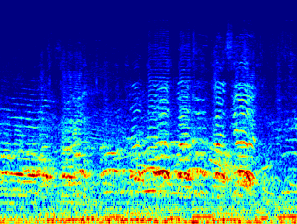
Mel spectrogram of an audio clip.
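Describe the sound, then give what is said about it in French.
A crowd of health workers demonstrating in La Paz, with many voices shouting and chanting together in a loud, continuous mass that swells and rises in bursts. “Alors aujourd'hui et depuis plusieurs semaines, les professionnels de santé manifestent.”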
